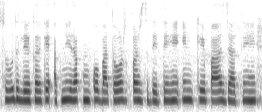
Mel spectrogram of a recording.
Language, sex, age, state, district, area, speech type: Urdu, female, 30-45, Uttar Pradesh, Lucknow, rural, spontaneous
